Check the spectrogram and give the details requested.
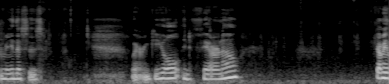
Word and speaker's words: inferno: going to say, "Oh, don't say inferno. It's inferno." Like I understand most people aren't like going to like use the authentic Italian pronunciation, but like if you're like just Yeah. curious. Yeah. inferno is how you say it in Dante's original Italian and the name of the book.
